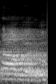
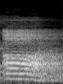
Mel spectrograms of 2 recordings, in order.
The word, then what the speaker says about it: hour: why because ah our we won't call it as hard hour okay we call it as r awesome see r okay ah sound that's why we are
